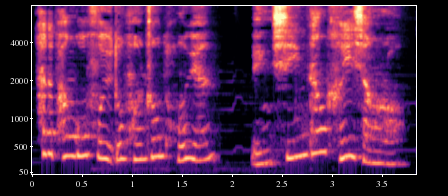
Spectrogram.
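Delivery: eager suggestion. Acted. Young man proposing a plan.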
